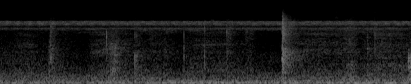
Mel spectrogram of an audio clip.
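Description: Night insects calling in a steady high drone, with faint footsteps scuffing grit on a concrete floor and one sharper click about three seconds in.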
